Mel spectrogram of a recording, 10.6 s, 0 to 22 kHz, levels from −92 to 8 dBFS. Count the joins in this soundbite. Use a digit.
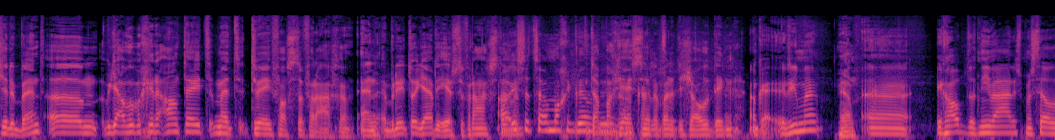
1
